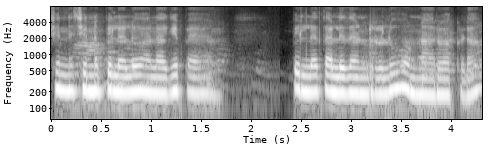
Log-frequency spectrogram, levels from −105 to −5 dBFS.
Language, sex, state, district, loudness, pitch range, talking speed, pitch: Telugu, female, Andhra Pradesh, Srikakulam, -14 LUFS, 185-210 Hz, 110 wpm, 200 Hz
